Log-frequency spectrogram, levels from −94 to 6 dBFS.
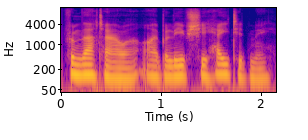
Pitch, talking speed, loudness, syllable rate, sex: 120 Hz, 225 wpm, -17 LUFS, 5.3 syllables/s, male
